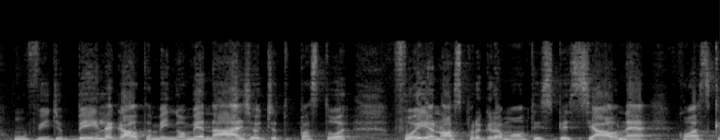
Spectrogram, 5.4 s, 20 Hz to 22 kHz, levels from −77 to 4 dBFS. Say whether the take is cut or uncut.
uncut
